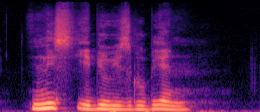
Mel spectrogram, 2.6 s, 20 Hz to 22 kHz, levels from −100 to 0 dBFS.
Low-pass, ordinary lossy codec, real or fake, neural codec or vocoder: 19.8 kHz; Opus, 64 kbps; fake; codec, 44.1 kHz, 7.8 kbps, DAC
